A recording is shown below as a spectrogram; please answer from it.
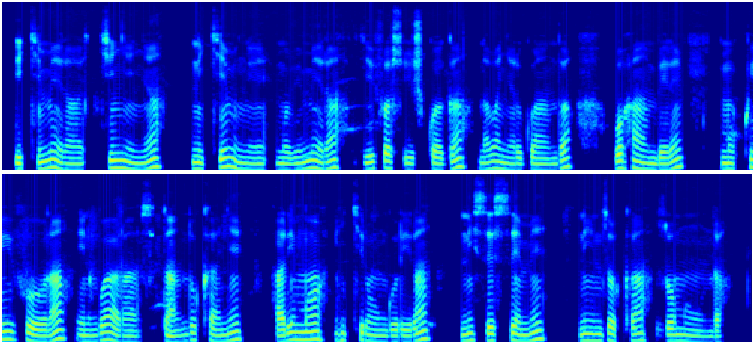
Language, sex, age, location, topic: Kinyarwanda, male, 36-49, Burera, health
